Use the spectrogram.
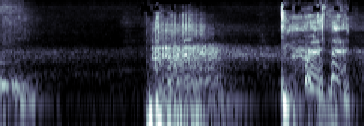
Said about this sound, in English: can you get the door on this side, please? Hold it.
